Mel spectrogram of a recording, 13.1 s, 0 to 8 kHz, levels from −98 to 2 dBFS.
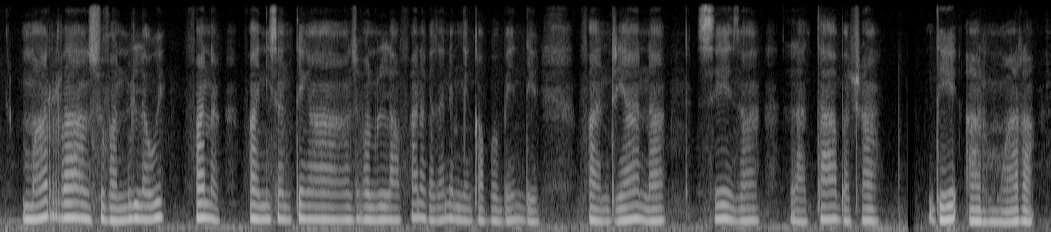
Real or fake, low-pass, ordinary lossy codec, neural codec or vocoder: real; 7.2 kHz; none; none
